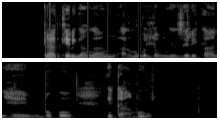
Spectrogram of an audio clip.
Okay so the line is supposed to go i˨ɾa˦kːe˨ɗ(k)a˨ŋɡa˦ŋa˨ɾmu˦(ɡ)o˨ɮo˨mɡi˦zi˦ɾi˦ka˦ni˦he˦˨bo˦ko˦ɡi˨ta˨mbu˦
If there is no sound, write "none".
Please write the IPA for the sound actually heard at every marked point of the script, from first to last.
ɡ, ɡ

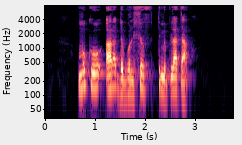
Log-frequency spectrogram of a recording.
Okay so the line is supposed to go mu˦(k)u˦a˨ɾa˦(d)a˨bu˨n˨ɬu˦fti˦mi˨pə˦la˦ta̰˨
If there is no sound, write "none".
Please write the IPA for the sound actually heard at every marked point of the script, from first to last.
k, d

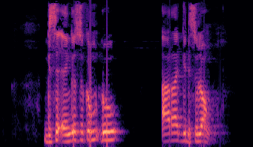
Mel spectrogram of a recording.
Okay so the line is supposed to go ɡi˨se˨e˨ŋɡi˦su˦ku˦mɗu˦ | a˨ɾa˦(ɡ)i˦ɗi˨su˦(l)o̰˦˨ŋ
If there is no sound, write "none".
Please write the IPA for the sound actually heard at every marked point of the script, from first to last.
ɡ, l

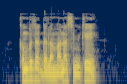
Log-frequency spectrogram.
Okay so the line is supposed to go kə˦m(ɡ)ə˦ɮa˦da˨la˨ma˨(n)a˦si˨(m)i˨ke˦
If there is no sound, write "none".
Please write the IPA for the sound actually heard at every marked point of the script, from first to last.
b, n, m

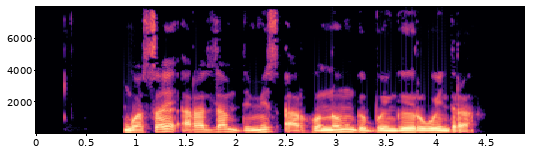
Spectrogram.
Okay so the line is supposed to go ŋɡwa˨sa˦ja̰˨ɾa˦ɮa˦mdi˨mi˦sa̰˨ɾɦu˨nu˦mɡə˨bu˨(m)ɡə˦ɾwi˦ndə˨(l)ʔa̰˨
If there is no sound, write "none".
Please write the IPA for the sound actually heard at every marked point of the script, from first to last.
ŋ, ɾ

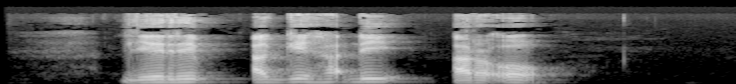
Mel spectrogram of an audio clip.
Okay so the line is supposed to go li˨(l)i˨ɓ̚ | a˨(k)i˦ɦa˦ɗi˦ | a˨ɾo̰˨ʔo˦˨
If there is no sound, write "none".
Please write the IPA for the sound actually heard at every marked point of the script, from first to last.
ɾ, ɡ

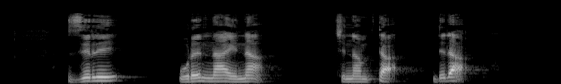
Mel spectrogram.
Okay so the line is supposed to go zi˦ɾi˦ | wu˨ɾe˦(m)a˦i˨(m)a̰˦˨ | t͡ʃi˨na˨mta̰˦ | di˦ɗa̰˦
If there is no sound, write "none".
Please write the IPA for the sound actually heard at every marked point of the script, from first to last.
n, n

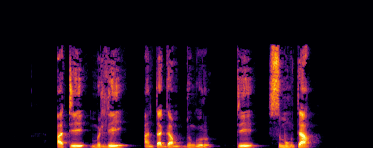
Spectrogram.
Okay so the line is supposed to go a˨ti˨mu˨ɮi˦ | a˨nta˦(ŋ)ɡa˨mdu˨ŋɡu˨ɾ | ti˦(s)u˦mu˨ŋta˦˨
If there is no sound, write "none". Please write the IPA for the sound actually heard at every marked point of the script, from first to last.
none, s

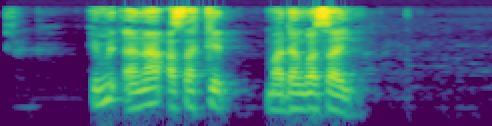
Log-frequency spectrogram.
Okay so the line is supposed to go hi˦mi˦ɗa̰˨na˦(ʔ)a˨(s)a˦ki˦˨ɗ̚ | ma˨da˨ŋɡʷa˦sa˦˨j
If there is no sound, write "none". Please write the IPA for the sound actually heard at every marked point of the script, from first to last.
ʔ, s

